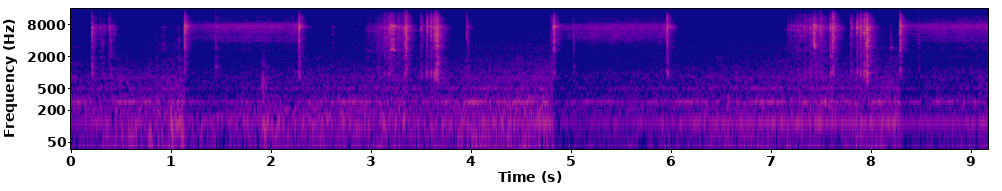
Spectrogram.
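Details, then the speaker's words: River-submerged Kodak Retina IIIC camera under repair, shutter retaining ring just refitted: crisp, snappy releases at uneven intervals, each clean and complete; shutter fires properly every time. "As you can probably hear, that shutter's working well."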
